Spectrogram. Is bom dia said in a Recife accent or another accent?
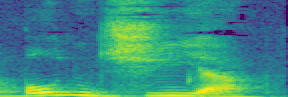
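another accent. It is said in the speaker's own regional accent. "a gente fala bom dia"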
